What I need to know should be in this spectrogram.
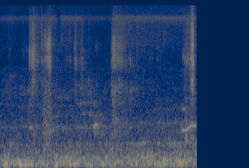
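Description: Cats meow softly close by.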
